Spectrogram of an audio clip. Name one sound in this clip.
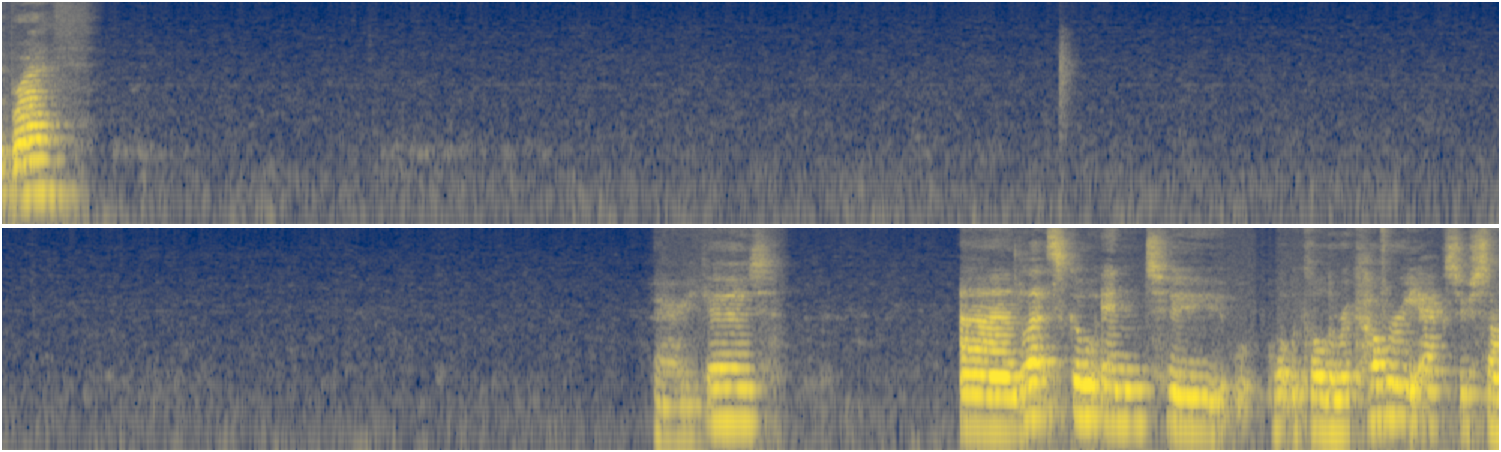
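A woman speaks calmly and clearly, as if giving instructions.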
